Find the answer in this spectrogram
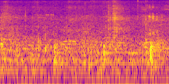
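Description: A few light, sharp clicks or taps at irregular intervals, the clearest two about one and a half and two seconds in, over faint background murmur.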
